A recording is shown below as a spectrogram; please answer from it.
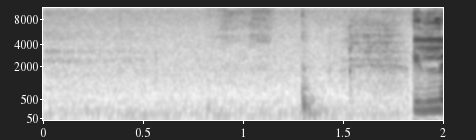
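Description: Dry-erase marker writing on a whiteboard: faint strokes, with a short tap a little over a second in.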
